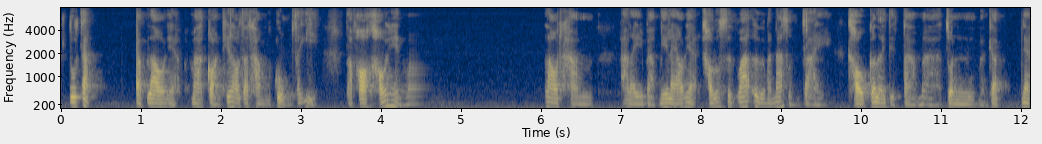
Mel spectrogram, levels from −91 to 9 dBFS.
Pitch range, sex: 110-145 Hz, female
